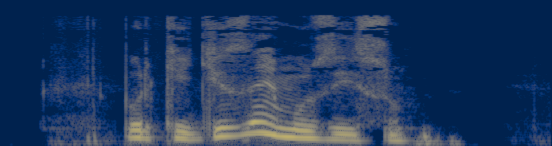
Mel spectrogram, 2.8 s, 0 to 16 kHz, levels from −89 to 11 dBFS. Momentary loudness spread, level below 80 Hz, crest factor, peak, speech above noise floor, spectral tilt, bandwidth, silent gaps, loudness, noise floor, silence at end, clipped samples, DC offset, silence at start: 14 LU; -52 dBFS; 16 dB; -12 dBFS; 37 dB; -6.5 dB/octave; 11.5 kHz; none; -25 LUFS; -61 dBFS; 0.6 s; under 0.1%; under 0.1%; 0.6 s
